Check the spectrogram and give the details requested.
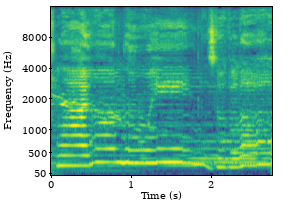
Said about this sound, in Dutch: Ik wil even die autotune laten horen. Je kan dat heel goed horen, dat de toonhoogte klipt. Ik noem dat klippen. Die verandert onnatuurlijk van toonhoogte. Luister maar eens.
